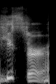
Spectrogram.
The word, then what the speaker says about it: Heaster: Way back in October of 1896, my great, great, great question mark Aunt Zona Heaster, pronounced like Easter with an H, mm. Heaster.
